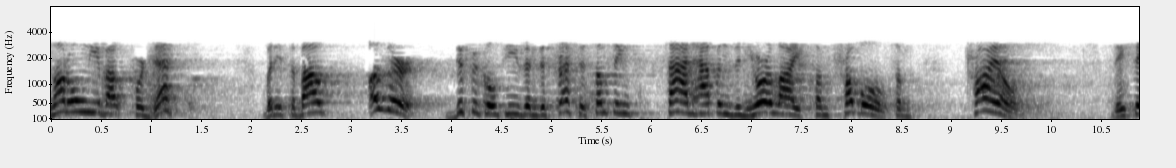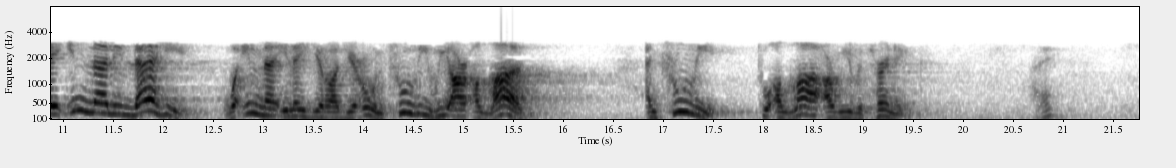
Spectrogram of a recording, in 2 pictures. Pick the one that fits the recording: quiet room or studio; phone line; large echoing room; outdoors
large echoing room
